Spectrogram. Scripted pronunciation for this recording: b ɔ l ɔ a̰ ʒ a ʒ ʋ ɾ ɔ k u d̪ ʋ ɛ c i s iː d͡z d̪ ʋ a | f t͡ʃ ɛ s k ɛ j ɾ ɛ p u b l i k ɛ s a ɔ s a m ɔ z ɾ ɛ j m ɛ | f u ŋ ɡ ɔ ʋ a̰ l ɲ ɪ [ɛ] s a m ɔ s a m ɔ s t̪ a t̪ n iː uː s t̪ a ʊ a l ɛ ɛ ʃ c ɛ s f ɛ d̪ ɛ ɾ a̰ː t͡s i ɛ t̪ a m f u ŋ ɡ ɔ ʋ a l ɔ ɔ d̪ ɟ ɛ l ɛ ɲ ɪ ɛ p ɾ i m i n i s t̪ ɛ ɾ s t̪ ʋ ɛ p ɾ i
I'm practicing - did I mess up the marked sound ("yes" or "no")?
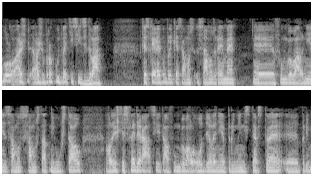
no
